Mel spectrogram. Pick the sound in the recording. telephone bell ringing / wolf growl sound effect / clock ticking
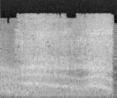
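wolf growl sound effect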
